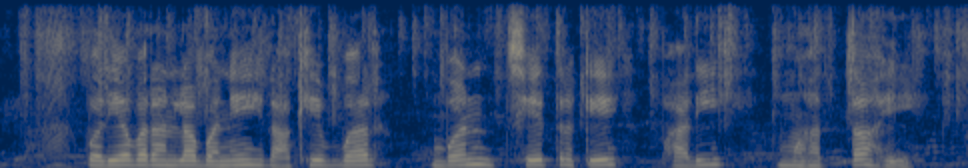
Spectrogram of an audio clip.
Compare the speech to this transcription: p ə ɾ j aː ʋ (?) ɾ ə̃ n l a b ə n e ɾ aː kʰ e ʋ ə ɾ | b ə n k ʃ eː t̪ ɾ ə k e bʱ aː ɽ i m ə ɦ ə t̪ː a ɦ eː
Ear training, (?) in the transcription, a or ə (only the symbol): ə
